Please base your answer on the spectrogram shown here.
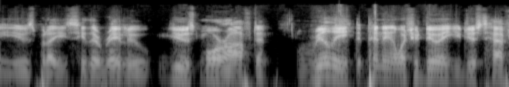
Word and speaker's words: ReLU: we have the relu it's pronounced like rey the from the sun and lu like a name so relu function and we have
